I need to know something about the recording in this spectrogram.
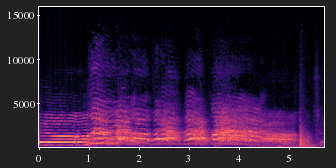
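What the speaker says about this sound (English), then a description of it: "Give him a big round of applause" A school crowd of children erupts in loud shouting and cheering after a sustained tone, the roar rising and falling for several seconds before cutting off; applause is not clearly separable from the yelling.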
